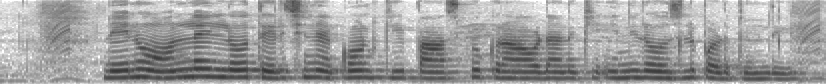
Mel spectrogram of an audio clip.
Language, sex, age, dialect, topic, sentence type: Telugu, female, 31-35, Utterandhra, banking, question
